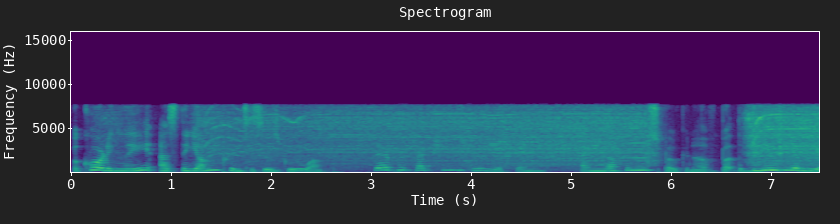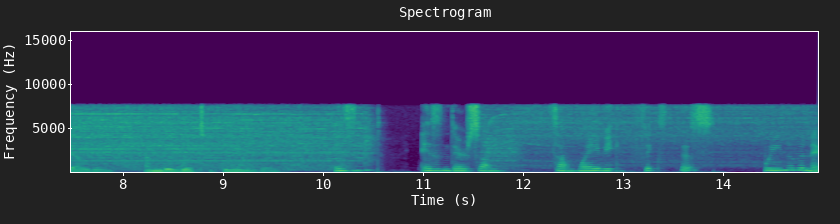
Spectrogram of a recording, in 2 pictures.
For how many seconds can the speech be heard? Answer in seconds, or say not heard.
15 s.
